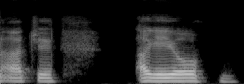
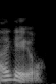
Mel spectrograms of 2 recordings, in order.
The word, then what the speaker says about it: Hageo: Después, Ageo o Hageo, depende de cómo quieres pronunciarlo, es lo mismo. Alguna Biblia lo tiene sin H, otros con H. Ageo, Hageo, no sé cómo quiere pronunciarlo. La mayoría tiene H, pero aún así se pronuncia Ageo.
